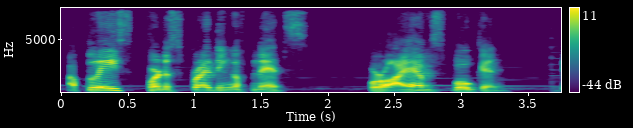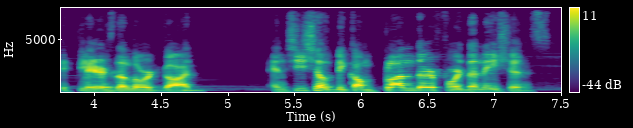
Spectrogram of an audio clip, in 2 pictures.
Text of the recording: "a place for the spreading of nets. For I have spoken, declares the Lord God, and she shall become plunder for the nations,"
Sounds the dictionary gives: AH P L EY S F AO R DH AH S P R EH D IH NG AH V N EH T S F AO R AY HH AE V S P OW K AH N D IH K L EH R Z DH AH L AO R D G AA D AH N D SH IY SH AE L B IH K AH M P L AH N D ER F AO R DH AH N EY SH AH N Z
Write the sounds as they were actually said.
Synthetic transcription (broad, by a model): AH P L EY S F AO R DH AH S P R EH D IH NG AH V N EH T S F AO R AY HH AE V S P OW K AH N D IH K L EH R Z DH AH L AO R D G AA D AH N D SH IY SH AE L B IH K AH M P L AH N D ER F AO R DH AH N EY SH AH N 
